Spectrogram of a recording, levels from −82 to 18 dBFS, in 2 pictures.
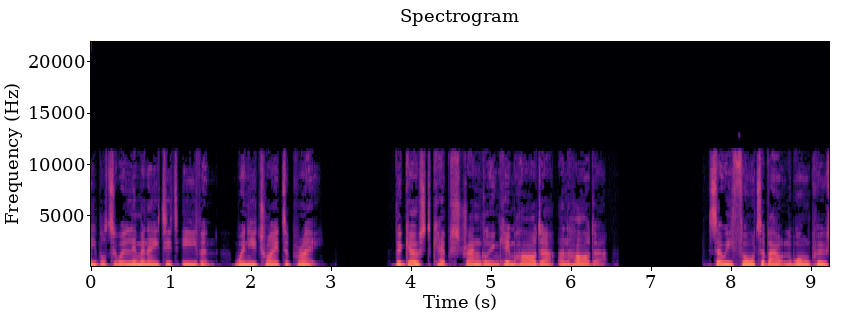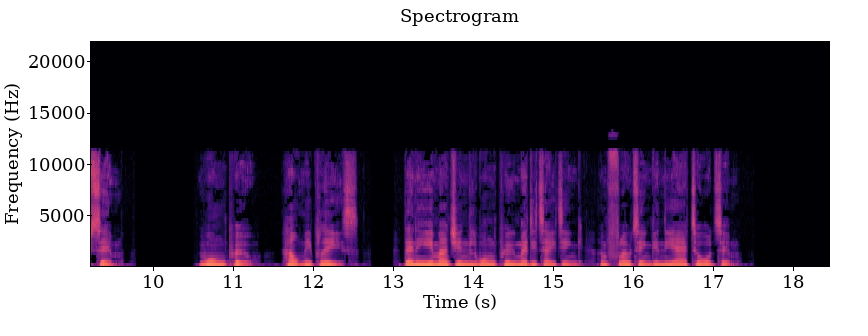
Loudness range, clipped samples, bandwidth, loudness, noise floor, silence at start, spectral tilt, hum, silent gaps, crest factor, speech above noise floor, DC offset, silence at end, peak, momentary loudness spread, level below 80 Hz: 3 LU; under 0.1%; 11.5 kHz; -17 LUFS; under -90 dBFS; 0 s; -6.5 dB/octave; none; 3.07-3.67 s, 6.60-7.61 s, 9.79-10.47 s, 12.73-12.98 s; 16 dB; over 75 dB; 0.3%; 1.2 s; -2 dBFS; 10 LU; -34 dBFS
